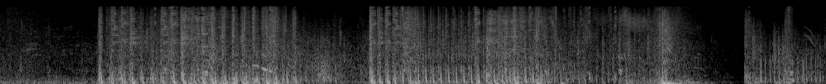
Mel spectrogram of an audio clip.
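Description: Rapid gunfire bursts in loud, quick volleys.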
